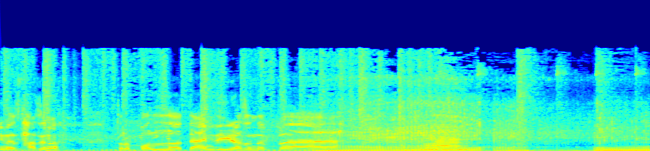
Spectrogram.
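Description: A dirt bike's engine revving up and dropping back in the second half, after a stretch of voices.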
